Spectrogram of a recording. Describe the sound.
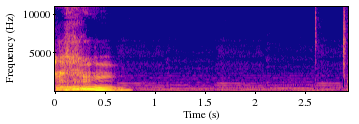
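A single deliberate throat-clearing, a short voiced 'ahem', fairly loud, then near-silence with faint room tone and a small click at the end.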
